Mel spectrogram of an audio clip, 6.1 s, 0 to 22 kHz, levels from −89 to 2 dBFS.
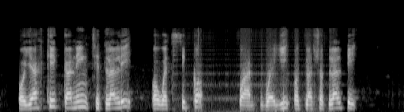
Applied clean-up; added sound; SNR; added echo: neural separator model SepFormer DNS4.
